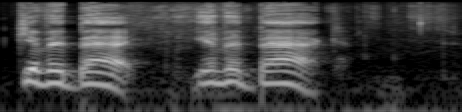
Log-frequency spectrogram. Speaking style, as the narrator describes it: Tyson groaned

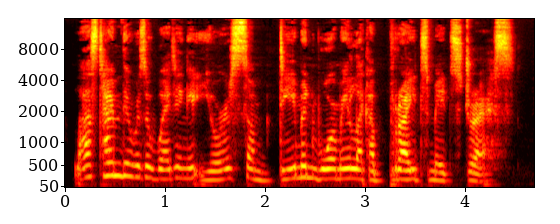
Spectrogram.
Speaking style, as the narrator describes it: snapped

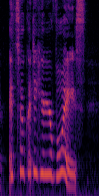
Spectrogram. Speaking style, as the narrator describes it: exclaimed her mother

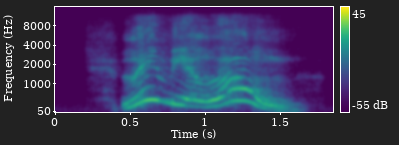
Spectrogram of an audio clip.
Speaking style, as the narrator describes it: I screamed

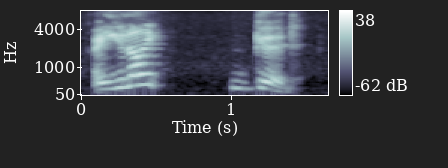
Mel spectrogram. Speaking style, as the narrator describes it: Virgil asked

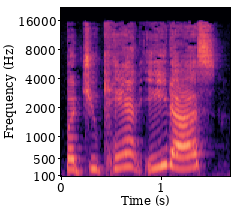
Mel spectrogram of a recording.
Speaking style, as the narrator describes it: Owen cried out

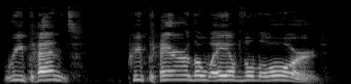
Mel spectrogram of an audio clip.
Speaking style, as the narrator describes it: shouting and yelling

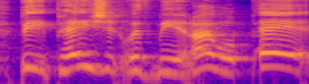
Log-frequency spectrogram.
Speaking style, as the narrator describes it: pleaded

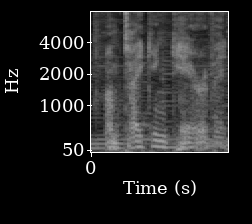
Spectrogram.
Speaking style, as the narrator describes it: rasped

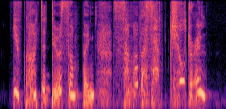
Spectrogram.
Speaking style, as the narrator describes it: she hisses

